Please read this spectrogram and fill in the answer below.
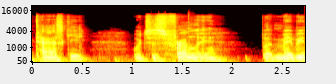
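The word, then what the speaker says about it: Taski: If you're looking at task, I like t a s k i. It sounds like tasky, which is friendly, but maybe not as CEO as you want.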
